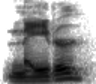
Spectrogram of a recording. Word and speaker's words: Nader: It's pronounced Nader. Oh, sorry. My name's Mr. Nader.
